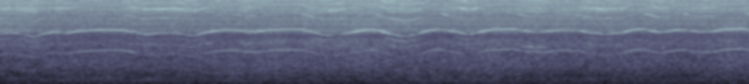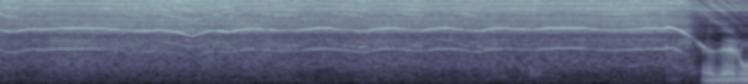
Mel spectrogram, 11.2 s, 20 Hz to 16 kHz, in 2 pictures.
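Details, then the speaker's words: Dental high-speed drill with a round-ended torpedo diamond bur refining the facial aspect of an all-ceramic crown preparation (rounded shoulder) on tooth #9: steady high-pitched whine with small wavering pitch changes as the bur cuts. "it's round on the end it is not pointed it's not a chamfer diamond and we're going to refine our facial aspect here a bit now"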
